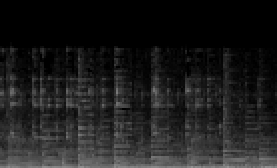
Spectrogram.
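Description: Background music: a country-style tune with plucked string instruments over a steady, recurring bass note.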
